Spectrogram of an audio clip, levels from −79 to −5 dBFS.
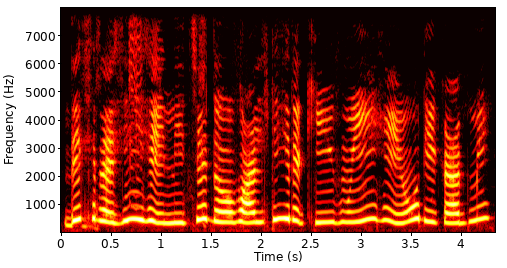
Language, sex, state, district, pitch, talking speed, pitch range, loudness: Hindi, female, Madhya Pradesh, Bhopal, 395 Hz, 165 wpm, 360-460 Hz, -14 LUFS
